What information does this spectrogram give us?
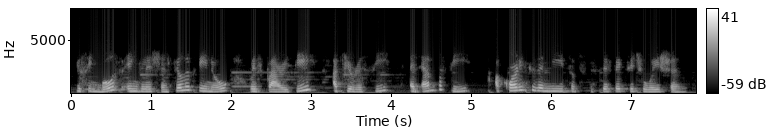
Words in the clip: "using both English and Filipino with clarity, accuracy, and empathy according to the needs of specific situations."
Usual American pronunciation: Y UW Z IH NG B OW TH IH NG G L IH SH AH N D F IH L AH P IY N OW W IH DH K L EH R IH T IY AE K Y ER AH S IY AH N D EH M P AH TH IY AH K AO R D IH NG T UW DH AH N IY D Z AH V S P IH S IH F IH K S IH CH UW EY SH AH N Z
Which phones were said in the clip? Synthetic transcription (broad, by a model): Y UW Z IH NG B OW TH IH NG G L IH SH AH N D F IH L AH P IY N OW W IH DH K L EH R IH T IY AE K Y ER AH S IY AH N D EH M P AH S IY AH K AO R D IH NG T UW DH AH N IY D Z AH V S P IH S IH F IH K S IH CH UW EY SH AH N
